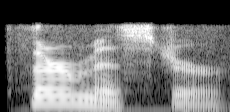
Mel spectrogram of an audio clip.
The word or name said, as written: thermistor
